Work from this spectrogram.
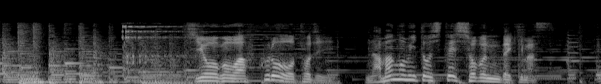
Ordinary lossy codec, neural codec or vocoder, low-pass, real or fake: Opus, 64 kbps; none; 7.2 kHz; real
